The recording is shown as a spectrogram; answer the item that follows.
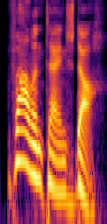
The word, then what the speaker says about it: Valentijnsdag: Valentine's D Valentine's D there is a light emphasis on the first syllable Valentine's D VA L's D Valentine's D the nland started celebrating Valentine's do in the 1990s I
